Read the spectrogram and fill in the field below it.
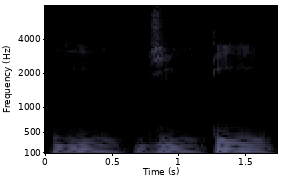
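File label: "yijiti", concatenated syllables; Affixing experiment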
